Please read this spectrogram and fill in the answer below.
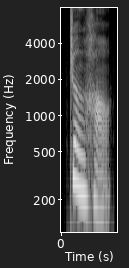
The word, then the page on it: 正好: zhèng hǎo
